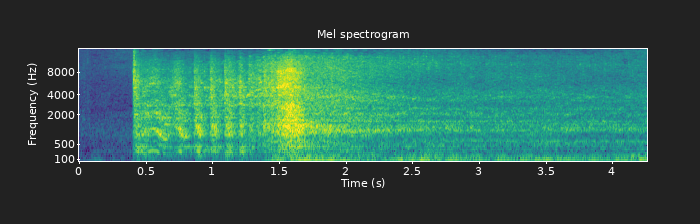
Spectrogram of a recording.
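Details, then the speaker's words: 2003 Ford Excursion Limited 7.3L Powerstroke diesel, heard from the rear; cranks briefly, fires right up and settles into an even, steady diesel clatter at idle with no smoke. Normal diesel cold start and idle. "It sounds like a 7.3 diesel. Doesn't blow smoke or anything."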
